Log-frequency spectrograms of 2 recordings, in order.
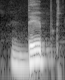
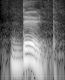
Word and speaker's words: debt: زیاتره خلک وایي دا ډیپټ دی خو دا ډیپټ نه دی دا ویل کېږي ډیټ لکه ډال او ټی ډیټ او د دې مطلب دی قرض.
